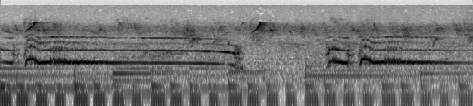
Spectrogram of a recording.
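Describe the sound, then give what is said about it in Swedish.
Village ambience in a small village in northern Nepal where hens roam free: a rooster crows loudly twice, each call long and falling off at the end, over a steady low rhythmic thumping in the background. “Hönsen går lösa och några kor står och tuggar bland buskarna.”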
